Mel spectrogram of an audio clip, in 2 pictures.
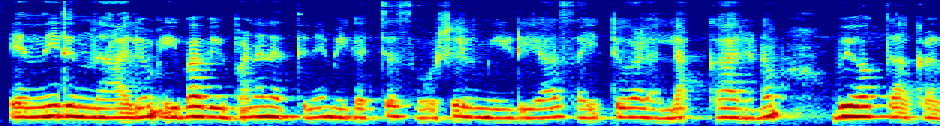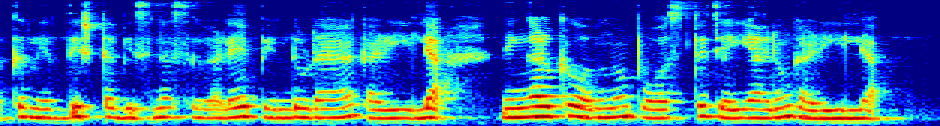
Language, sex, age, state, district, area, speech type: Malayalam, female, 30-45, Kerala, Kannur, rural, read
